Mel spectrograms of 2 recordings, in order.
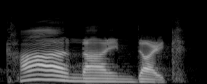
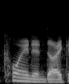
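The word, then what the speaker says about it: Konyndyk: First, I want to, I've been pronouncing the name of the author of the book, Glittering Vices, Dr. Rebecca Conindyke, not Coinindyke as I've been saying it.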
